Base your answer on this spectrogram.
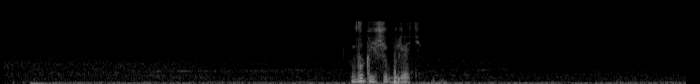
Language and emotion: Russian, angry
